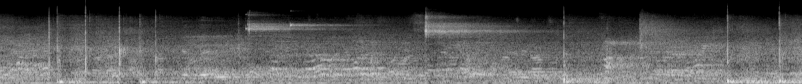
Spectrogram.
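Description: A basketball bouncing on a hardwood gym floor, a few sharp bounces around the first second and again near the end, over spectators' steady chatter. Two short, high-pitched squeaks come in the middle.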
